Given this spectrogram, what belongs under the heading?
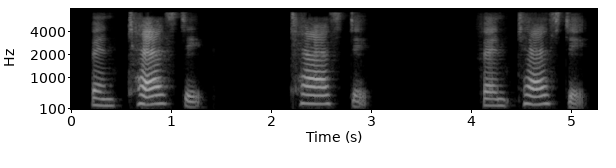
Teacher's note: I have underlined all the syllables and the stress is on the second syllable fantastic tastic fantastic so you will stress Tas second syllable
